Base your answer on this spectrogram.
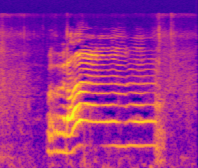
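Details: Feral cat being fed its favourite chicken bones, giving a single drawn-out meow of about one second, rising slightly at the start then holding steady, with faint background rustling.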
